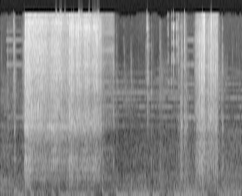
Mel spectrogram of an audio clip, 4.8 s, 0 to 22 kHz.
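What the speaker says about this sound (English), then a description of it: "I'm using a 7/16 socket and wrench." A 7/16 socket and wrench removing an awning arm bolt on a 2007 Keystone Passport camper: two bursts of fast ratcheting clicks, one long and one shorter, with light metal taps and handling noises between, close and fairly quiet.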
